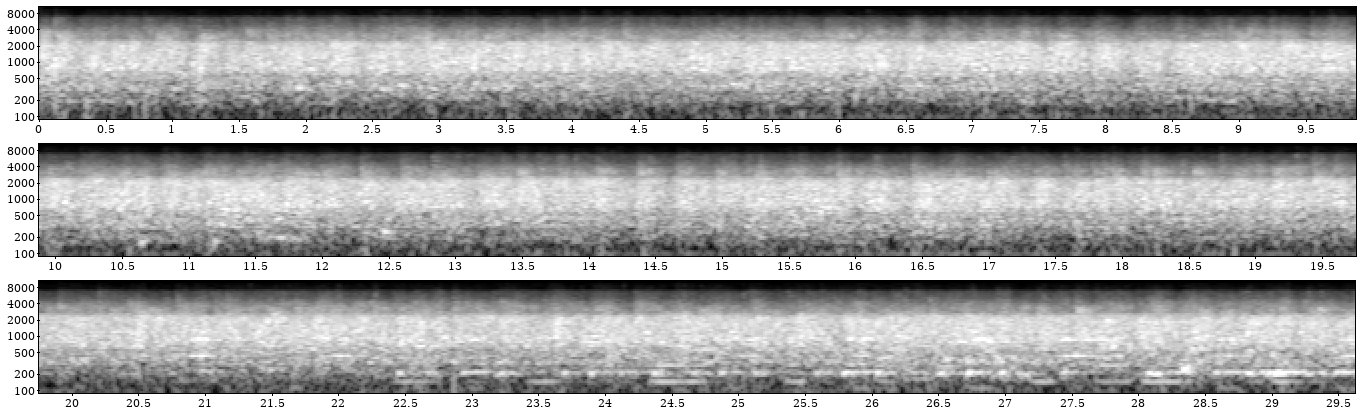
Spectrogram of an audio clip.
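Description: Theatre audience applauding, a dense, steady clapping that keeps up without letup.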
